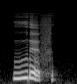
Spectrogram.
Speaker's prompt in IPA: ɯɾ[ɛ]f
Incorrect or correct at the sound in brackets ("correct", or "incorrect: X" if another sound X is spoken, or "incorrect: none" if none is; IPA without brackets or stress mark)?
correct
